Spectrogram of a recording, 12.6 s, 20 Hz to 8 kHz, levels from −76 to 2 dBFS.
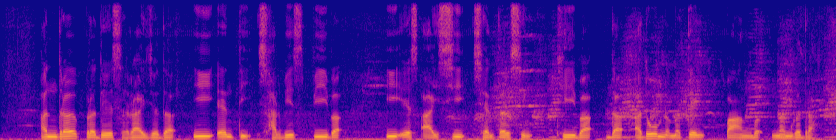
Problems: background sounds at intervals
